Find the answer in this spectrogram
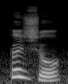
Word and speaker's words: Peugeot: tarde então as as palavras são e a pronúncia correta é Carrefour paban jeer la lanc Chanel Citro Peugeot Rena e algumas atries famosas como cine de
